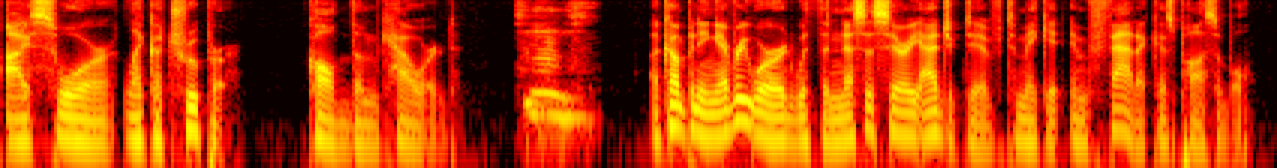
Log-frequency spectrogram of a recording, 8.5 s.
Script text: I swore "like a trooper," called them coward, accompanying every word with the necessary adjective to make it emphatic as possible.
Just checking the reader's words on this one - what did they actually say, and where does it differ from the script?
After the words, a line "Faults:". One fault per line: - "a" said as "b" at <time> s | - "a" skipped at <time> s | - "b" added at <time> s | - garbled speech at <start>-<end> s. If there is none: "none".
I swore "like a trooper," called them coward, accompanying every word with the necessary adjective to make it emphatic as possible.
Faults:
none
